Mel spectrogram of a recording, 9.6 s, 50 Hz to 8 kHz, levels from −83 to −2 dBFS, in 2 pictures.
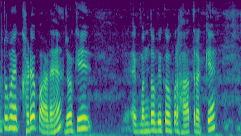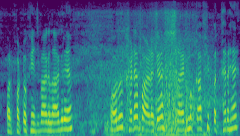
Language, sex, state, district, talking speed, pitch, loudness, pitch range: Marwari, male, Rajasthan, Nagaur, 180 wpm, 190 Hz, -14 LUFS, 170-225 Hz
